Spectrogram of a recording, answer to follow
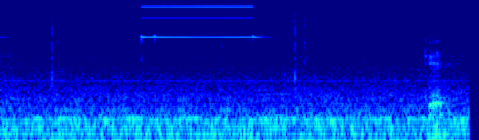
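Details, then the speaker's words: Single steady one-second electronic beep over room hum as an Infinity EnteraLite Orange enteral feeding pump for a child is turned off by holding the on/off button after the feed ends; pump power-off beep. "When the feed is done, turn the pump off by holding the on off button"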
